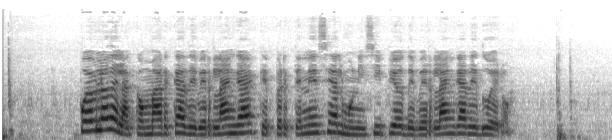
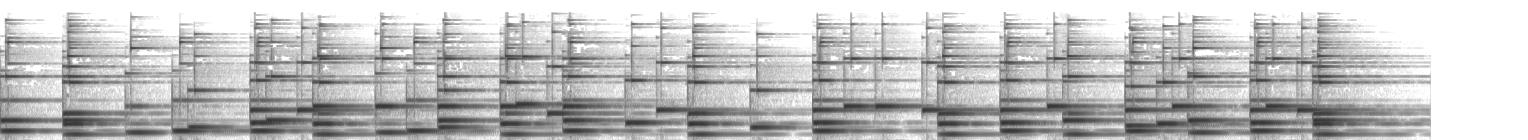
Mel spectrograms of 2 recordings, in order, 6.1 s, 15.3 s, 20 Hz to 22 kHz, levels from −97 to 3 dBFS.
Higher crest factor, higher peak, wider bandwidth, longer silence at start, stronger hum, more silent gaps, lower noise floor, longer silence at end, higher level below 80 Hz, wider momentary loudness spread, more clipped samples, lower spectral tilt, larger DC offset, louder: about the same, 14 dB vs 18 dB; about the same, -2 dBFS vs -4 dBFS; second, 10.5 kHz vs 15.5 kHz; about the same, 0.05 s vs 0 s; neither; neither; about the same, -47 dBFS vs -47 dBFS; second, 0.45 s vs 1.3 s; first, -52 dBFS vs -72 dBFS; about the same, 14 LU vs 12 LU; neither; first, -8 dB/octave vs -2 dB/octave; neither; first, -15 LUFS vs -21 LUFS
